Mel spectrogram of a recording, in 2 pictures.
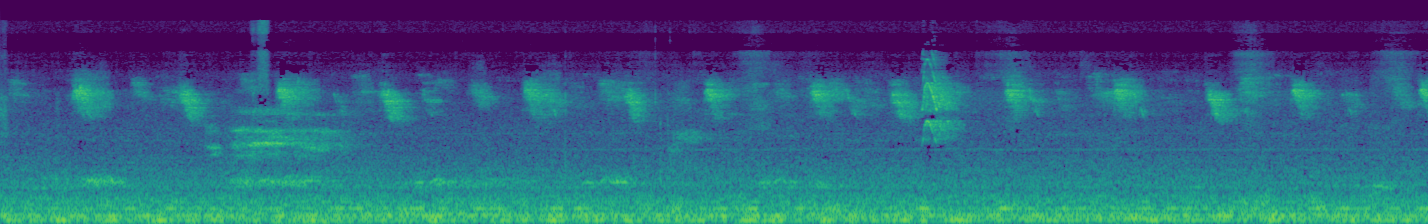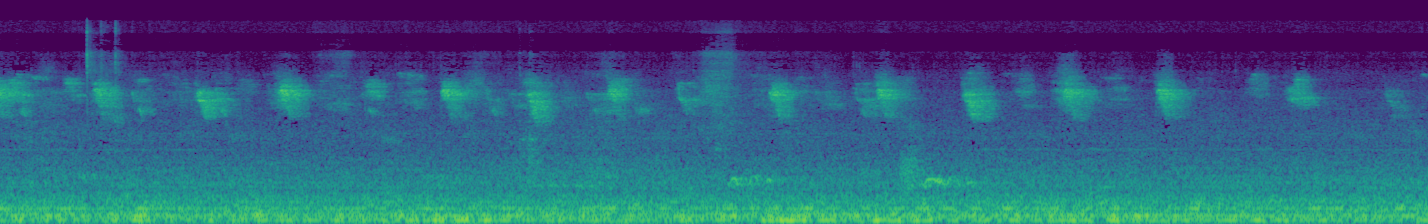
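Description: A small bird chirping over and over, short high chirps about one or two a second, over a steady low background rumble.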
